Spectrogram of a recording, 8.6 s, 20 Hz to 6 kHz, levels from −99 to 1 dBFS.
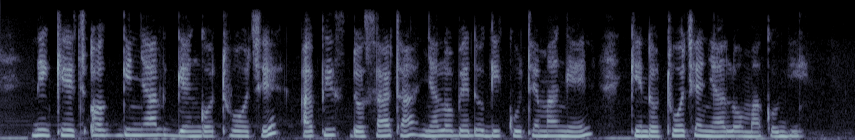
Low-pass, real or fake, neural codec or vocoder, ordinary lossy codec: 5.4 kHz; real; none; none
